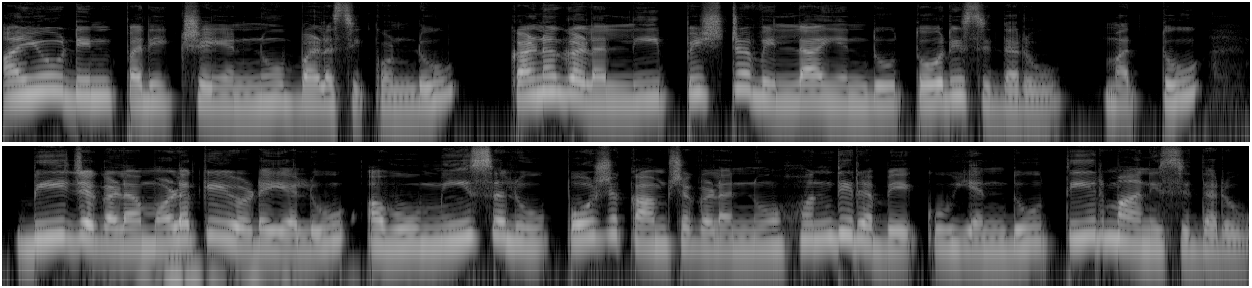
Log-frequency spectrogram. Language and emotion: Kannada, neutral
